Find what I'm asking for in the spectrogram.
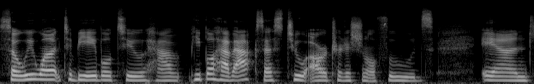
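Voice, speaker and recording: A woman with an American accent has an unremarkable speaking voice at medium pitch. Her intonation is fairly even, and the recording is very clean with a silent background. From Wisconsin, Oneida Reservation. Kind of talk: interview.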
